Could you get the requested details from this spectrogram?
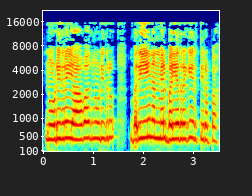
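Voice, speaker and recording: A woman's voice: very high voice, little pitch movement, fast. Woman voicing a pleading young wife. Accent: North Karnataka Kannada. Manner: pleading, protesting. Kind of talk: cartoon story voice acting.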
